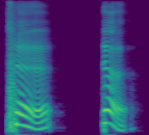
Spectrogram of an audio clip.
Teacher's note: Teeth and tip of tongue से जिस consonant sound का आर्टिकुलेशन होता है उसे हम लोग डेंटल कहते हैं और इससे 2 साउंड निकलते हैं, थ, द।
